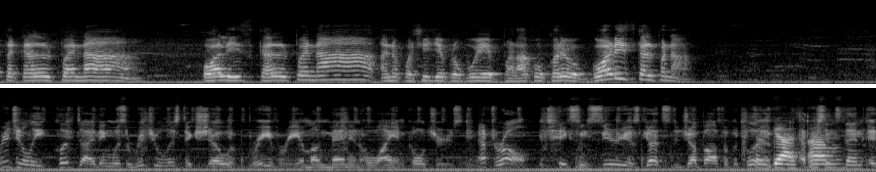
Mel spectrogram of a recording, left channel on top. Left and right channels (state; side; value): different; both; correlation 0.00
